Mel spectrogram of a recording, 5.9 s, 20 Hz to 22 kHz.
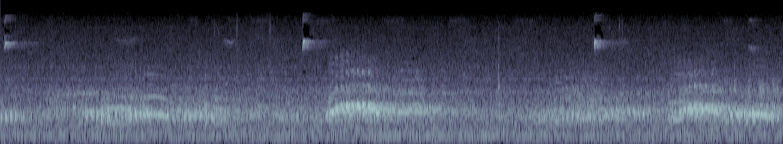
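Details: Distant flock of sandhill cranes at Wheeler Wildlife Refuge, Decatur, January 12, 2013, among other waterfowl: rattling bugles rise in overlapping bursts every couple of seconds, with faint higher chirps.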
